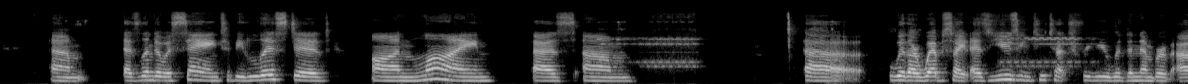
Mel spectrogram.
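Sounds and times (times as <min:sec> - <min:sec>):
speech: 0:00.5 - 0:06.4, 0:08.0 - 0:11.8
telephone ringing: 0:06.2 - 0:07.1, 0:10.1 - 0:11.0.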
